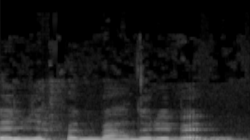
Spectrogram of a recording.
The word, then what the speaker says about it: Elvire Von Bardeleben: fund oui bien sûr alors que je m'appelle admire fans barre de level tu as très bien prononcer je suis journaliste au monde depuis cinq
